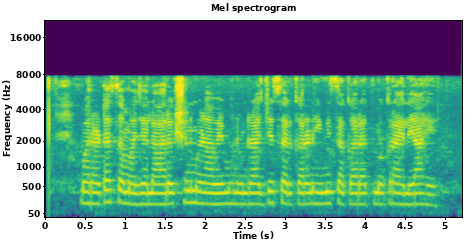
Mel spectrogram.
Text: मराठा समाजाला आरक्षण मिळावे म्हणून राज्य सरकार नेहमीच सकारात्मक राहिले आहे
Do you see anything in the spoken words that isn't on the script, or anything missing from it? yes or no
no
